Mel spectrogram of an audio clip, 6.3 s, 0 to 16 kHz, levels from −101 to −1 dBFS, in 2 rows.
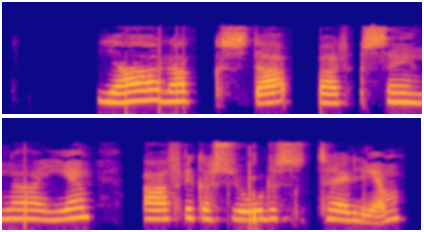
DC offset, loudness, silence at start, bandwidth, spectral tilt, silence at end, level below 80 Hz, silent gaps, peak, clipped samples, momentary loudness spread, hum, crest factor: under 0.1%; -19 LUFS; 0.7 s; 8.4 kHz; -2 dB/octave; 0.15 s; -60 dBFS; 1.48-1.59 s, 2.18-2.36 s, 4.05-4.20 s, 5.47-5.51 s; -2 dBFS; under 0.1%; 8 LU; none; 18 dB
